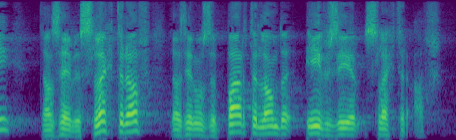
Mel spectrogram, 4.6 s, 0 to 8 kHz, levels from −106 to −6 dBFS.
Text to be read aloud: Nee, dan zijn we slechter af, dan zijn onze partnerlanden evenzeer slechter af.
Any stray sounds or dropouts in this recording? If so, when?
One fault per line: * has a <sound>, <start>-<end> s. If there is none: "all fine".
all fine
